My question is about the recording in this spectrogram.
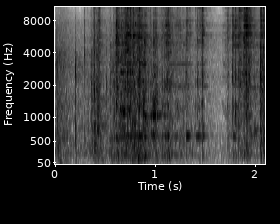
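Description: Rustling and light clattering of small play-kitchen things being rummaged through close to the microphone, in uneven spurts that are busiest about half a second to a second in and again near the end.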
